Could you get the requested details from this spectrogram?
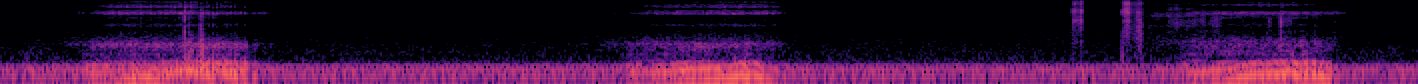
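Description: Deep, buzzing snores on each breath in, about every three and a half seconds, with a brief click in the room.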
